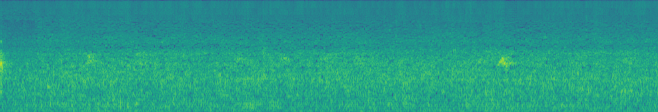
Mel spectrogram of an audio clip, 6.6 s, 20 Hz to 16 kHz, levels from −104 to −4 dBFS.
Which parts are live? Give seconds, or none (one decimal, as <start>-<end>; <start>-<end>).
3.8-4.9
